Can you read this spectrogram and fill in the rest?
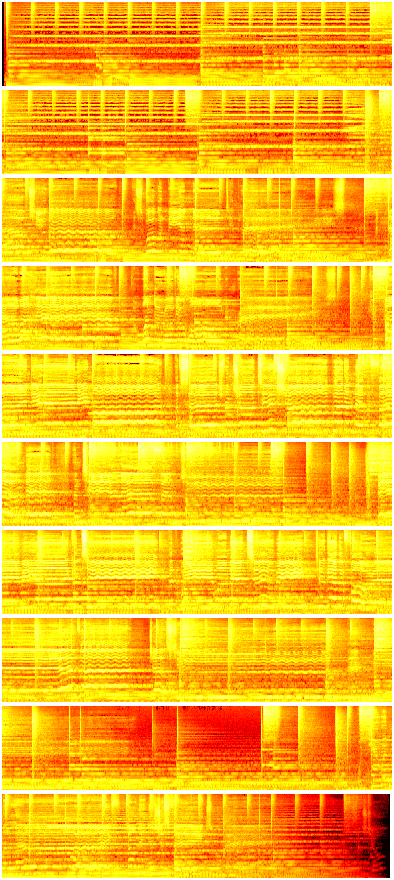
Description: tenor voice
